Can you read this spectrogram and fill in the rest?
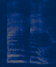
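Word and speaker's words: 卑鄙: 얍삽하다 중국어로 베이비 베이비 이거 중고 발음이 베이비 영어 baby 발음이 좀 비슷한데 근데 완전 다른 뜻이에요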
